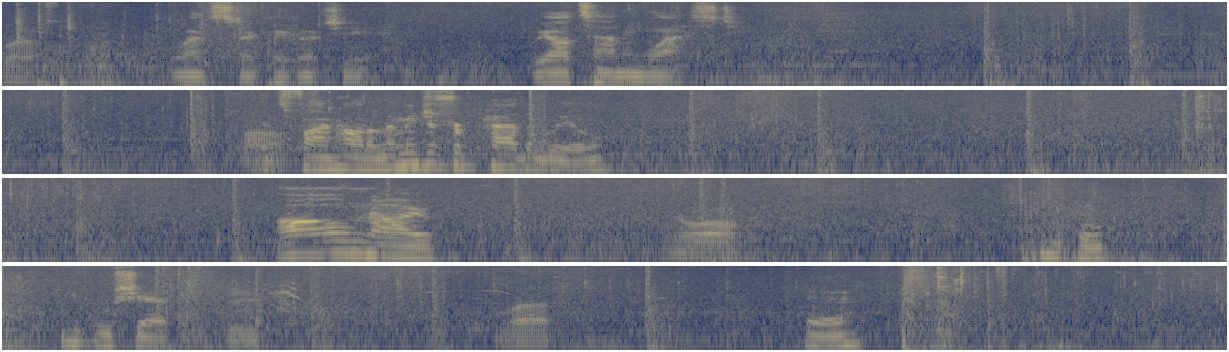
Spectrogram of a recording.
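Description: Rough sea waves crash and surge.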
